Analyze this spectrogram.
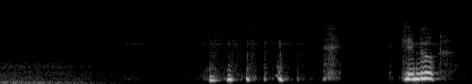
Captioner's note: laughing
